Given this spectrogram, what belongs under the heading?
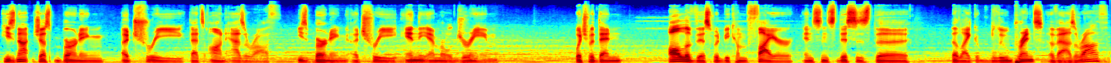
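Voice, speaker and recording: A man's low-sitting, slightly bright voice carries casual game commentary as he reads quest text and thinks aloud. This gaming content creator is recorded with faint game music and sounds behind him.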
